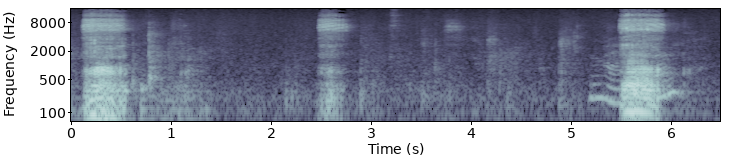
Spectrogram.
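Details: Male pet dog reverse sneezing indoors, likened to a rhino: three loud, harsh, snorting bursts about two and a half seconds apart, with quiet breathing and faint human voices between them.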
